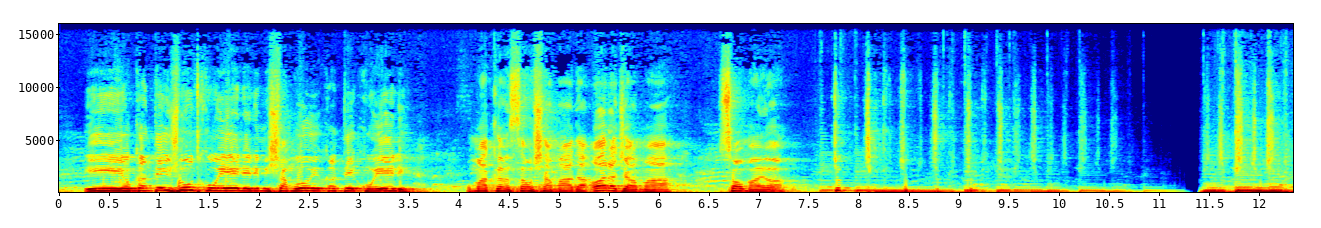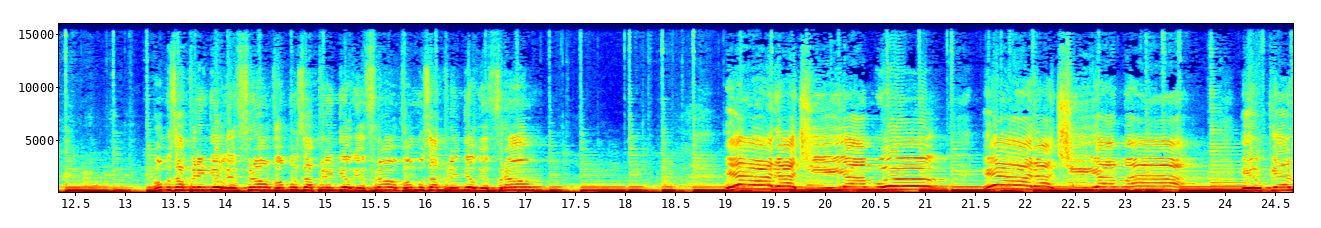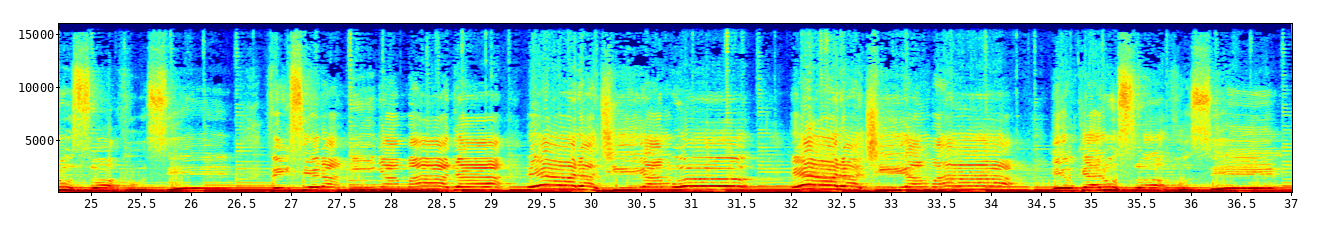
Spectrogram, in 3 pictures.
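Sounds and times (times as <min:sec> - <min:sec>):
acoustic guitar strumming chords: 0:07.5 - 0:37.0
man singing: 0:07.6 - 0:09.6, 0:13.1 - 0:17.4, 0:18.6 - 0:37.0
bass line: 0:07.6 - 0:37.0.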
